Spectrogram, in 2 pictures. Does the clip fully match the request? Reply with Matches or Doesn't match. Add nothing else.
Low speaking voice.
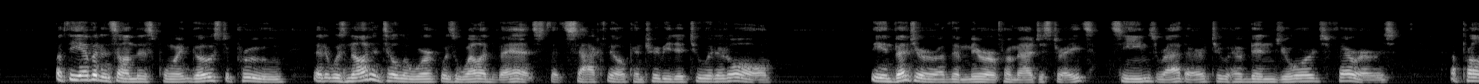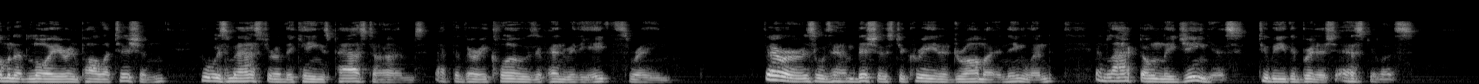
Matches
